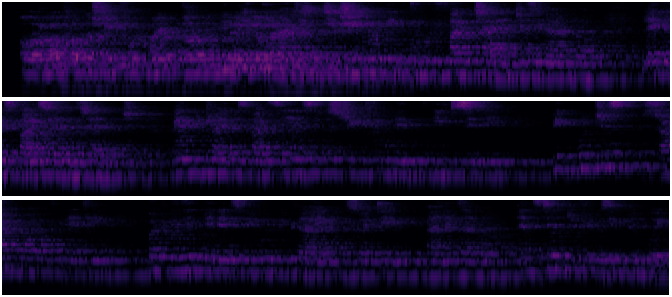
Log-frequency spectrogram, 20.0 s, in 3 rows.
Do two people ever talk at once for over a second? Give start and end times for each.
2.2-3.6

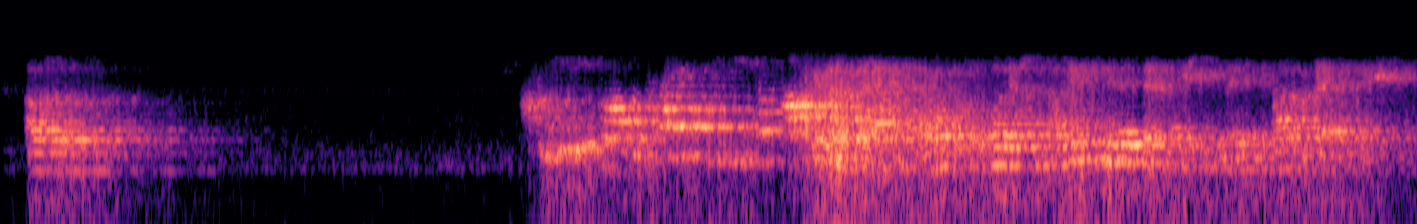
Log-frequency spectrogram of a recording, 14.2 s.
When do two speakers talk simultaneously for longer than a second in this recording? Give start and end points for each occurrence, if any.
8.0-9.3

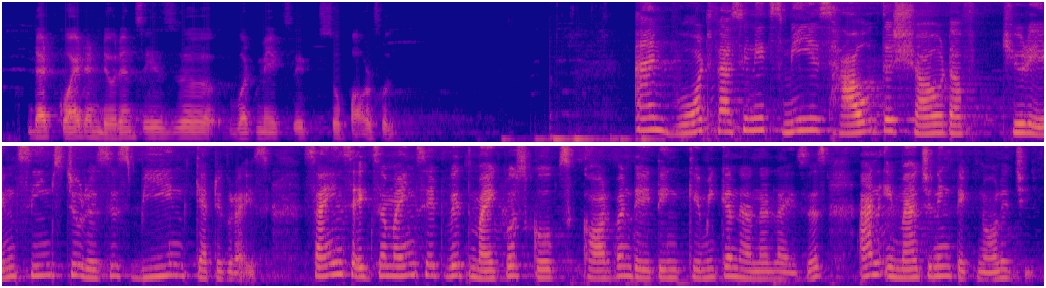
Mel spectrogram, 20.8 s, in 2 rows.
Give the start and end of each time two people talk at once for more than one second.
none

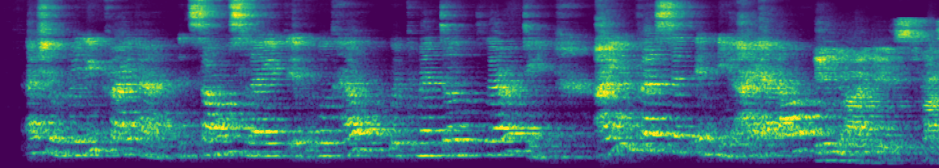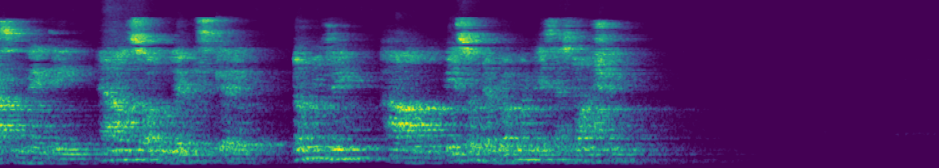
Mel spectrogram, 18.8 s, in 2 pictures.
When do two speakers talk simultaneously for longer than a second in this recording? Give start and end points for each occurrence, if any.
none

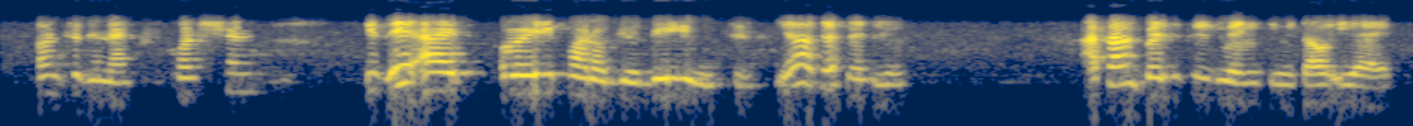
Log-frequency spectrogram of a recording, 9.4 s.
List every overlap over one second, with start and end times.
none

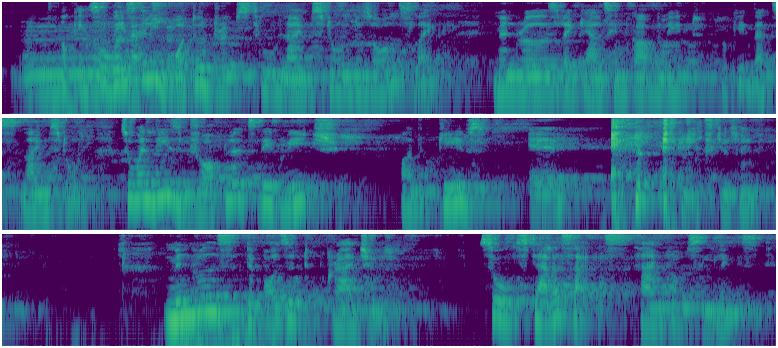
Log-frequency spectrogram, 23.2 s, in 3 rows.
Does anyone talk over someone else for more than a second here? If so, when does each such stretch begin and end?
0.6-2.0

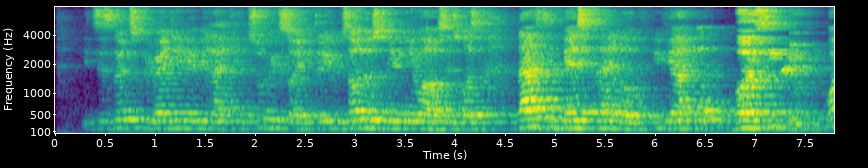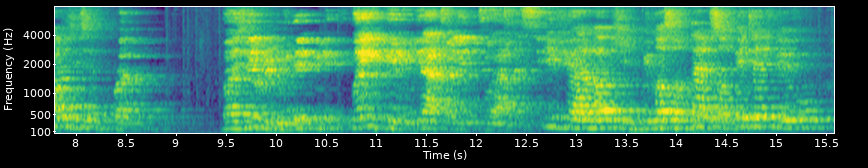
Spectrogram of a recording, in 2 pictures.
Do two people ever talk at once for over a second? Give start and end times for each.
none

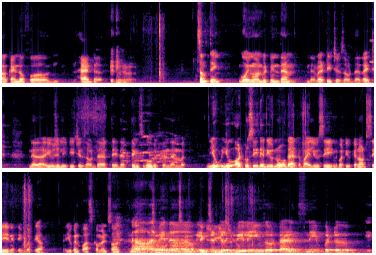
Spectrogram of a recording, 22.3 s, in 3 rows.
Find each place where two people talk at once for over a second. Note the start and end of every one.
17.9-19.7

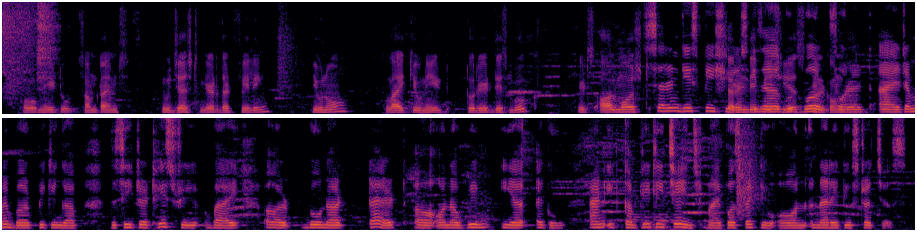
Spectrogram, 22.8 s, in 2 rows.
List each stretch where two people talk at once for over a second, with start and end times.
8.9-10.7

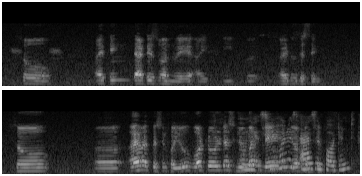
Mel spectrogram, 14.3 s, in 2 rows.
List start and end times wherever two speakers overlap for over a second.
11.9-13.5

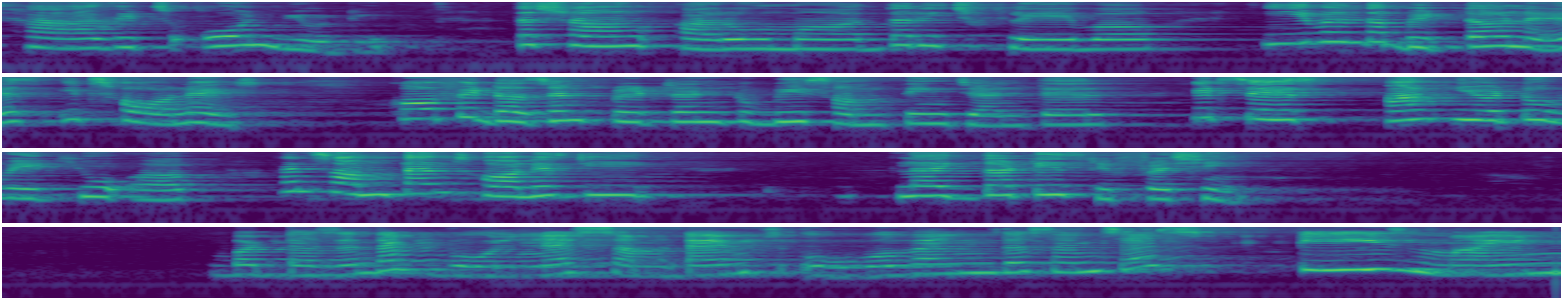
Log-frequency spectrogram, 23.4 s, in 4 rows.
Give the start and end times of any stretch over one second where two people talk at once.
none

